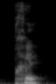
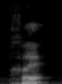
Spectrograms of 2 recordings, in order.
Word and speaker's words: près: Sí, por ejemplo, en las palabras très, que es muy, o près, que es cerca. Como lo ves, la S es muda y yo pronuncio près, très.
